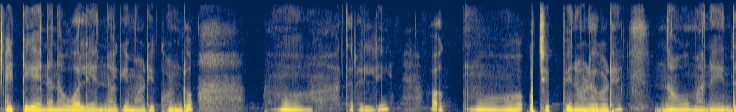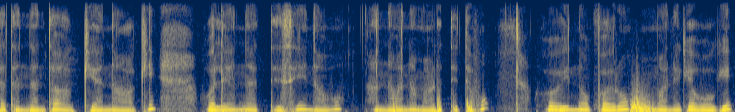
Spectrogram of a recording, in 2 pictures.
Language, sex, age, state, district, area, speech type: Kannada, female, 30-45, Karnataka, Tumkur, rural, spontaneous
